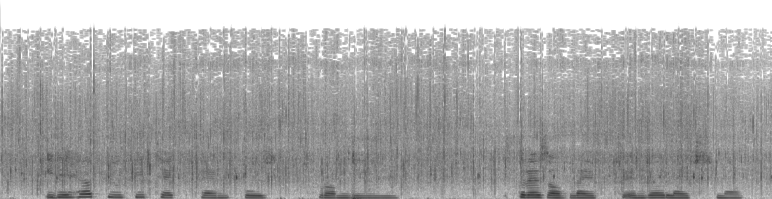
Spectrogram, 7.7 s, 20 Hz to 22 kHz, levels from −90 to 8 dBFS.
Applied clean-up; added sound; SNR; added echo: none; Frying (food); 2 dB; none.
